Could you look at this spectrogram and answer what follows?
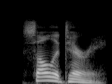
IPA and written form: sˈɑlət.ɛri (solitary)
